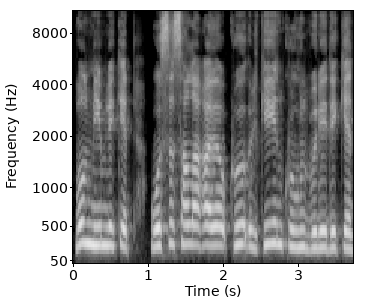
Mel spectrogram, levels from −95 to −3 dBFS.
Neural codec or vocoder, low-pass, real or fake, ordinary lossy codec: autoencoder, 22.05 kHz, a latent of 192 numbers a frame, VITS, trained on one speaker; none; fake; none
